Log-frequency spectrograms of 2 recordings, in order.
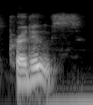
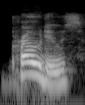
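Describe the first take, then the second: First: The first syllable has a reduced schwa vowel. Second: The first syllable has a full 'o' vowel. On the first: "pra there, that's a schwa"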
